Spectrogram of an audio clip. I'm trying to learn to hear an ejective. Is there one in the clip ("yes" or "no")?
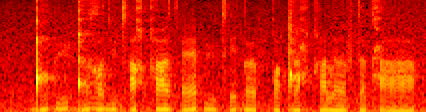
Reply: yes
